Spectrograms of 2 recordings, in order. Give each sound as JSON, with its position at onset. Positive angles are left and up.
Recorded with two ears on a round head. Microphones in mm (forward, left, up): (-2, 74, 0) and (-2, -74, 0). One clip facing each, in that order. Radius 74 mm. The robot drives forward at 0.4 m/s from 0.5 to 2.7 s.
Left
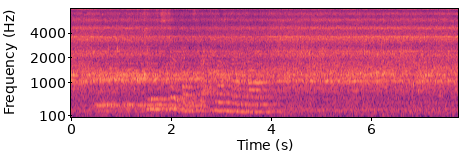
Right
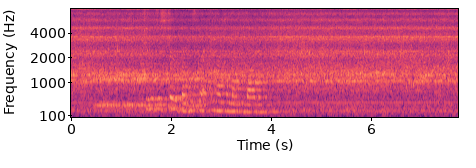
{"t": 1.4, "sound": "a woman speaking", "side_deg": -55, "distance_m": 2.0}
